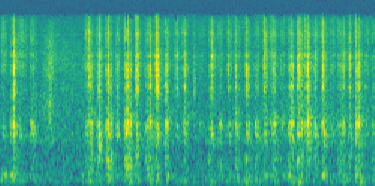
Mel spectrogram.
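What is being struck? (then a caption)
Black-coated scratch-art paper scratched with a wooden stylus. A wooden stylus scratches short strokes into the lower right of a flat sheet of black-coated scratch-art paper lying on a table. It makes a quiet, dry, bright scratching with rapid repeated rasps and brief pauses between strokes.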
